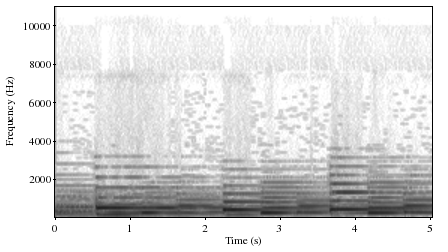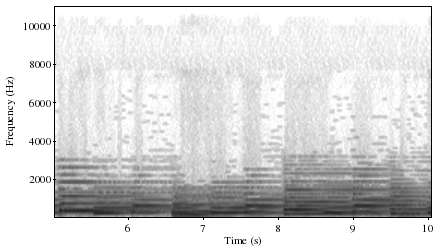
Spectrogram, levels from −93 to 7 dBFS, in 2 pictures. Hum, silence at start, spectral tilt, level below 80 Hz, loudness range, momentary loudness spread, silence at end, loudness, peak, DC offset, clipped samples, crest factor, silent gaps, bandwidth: none; 0 s; -10.5 dB/octave; -62 dBFS; 1 LU; 6 LU; 0 s; -15 LUFS; -4 dBFS; under 0.1%; under 0.1%; 12 dB; none; 3.4 kHz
